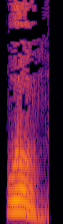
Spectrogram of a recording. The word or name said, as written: womb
